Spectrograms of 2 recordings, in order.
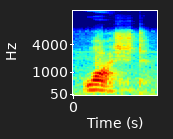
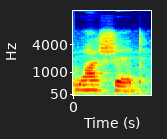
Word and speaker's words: washed: to be the case however when we're talking about the past tense and we're adding Edie washed washed it's not wash it washed okay it's a rule breaker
